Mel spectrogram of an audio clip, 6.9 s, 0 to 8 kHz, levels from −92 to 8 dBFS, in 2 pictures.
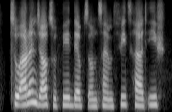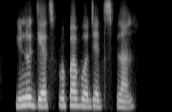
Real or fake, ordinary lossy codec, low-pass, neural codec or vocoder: fake; none; none; codec, 16 kHz, 0.7 kbps, FocalCodec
